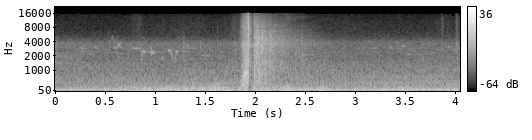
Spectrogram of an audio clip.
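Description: Golf driver striking a teed-up ball: one sharp crack about two seconds in.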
